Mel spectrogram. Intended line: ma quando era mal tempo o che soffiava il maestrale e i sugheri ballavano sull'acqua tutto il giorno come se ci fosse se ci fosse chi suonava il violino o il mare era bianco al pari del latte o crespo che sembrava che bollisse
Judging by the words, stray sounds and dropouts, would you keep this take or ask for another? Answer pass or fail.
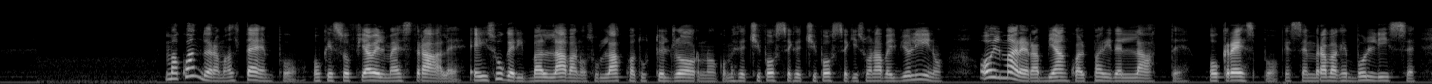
pass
